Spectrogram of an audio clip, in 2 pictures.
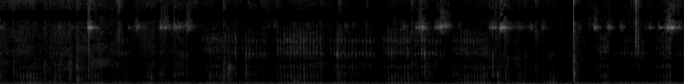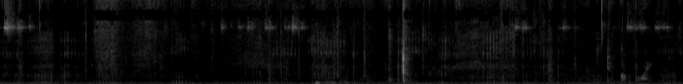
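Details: Brutus, a domestic cat, purring: a low, continuous rumble that swells and eases with each breath, a little under once per second, with occasional faint clicks and rustling handling noises.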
